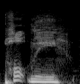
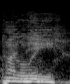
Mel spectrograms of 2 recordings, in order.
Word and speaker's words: Pulteney: First off, Old Pulteney. Putney. – That's pronounced Putney. Spelled Pulteney.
